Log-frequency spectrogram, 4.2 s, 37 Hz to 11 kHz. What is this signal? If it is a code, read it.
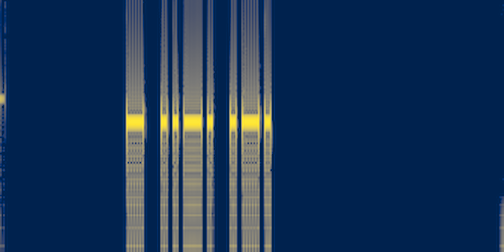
Morse code, heard as a keyed tone, about 25 wpm, 700 Hz. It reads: TFR
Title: USA Call Sign Postfixes - 3 Letters 25wpm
